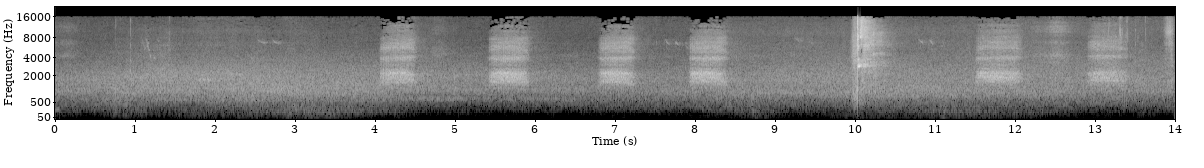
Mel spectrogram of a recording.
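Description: A golf driver striking a ball off the tee, one sharp click about ten seconds in, the loudest sound. Around it a bird calls six times in short calls, about one every second and a half.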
